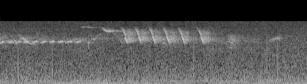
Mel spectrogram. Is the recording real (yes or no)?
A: yes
